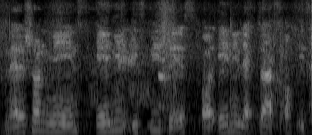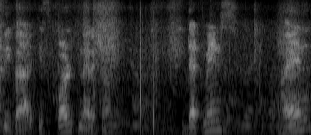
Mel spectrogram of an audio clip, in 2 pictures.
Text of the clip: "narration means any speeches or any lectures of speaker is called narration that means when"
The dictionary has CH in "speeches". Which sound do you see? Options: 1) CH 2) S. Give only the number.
2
